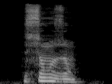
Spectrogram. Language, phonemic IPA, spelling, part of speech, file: French, /zɔ̃.zɔ̃/, zonzon, noun, LL-Q150 (fra)-zonzon.wav
- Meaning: 1. jail, prison 2. buzz, buzzing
